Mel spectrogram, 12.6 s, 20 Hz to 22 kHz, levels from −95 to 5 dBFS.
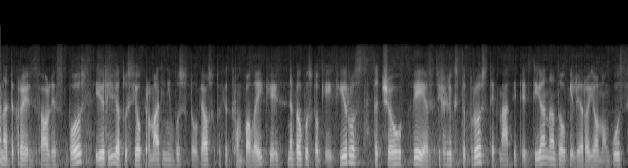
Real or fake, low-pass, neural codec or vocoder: fake; 7.2 kHz; codec, 16 kHz, about 1 kbps, DyCAST, with the encoder's durations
